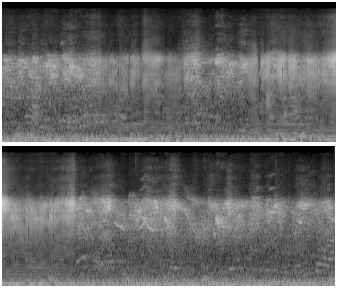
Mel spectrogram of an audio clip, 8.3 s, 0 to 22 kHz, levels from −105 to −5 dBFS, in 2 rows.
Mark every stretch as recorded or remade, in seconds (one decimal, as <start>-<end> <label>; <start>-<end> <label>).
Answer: 0.0-1.2 recorded; 1.2-2.3 remade; 2.3-3.1 recorded; 3.1-5.1 remade; 5.1-8.3 recorded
